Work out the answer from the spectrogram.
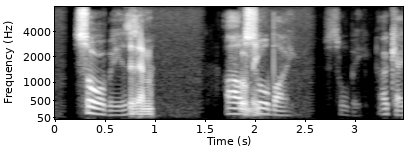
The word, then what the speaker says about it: Sorby: So if there's any questions on the hashtag, it's pronounced Sorby. Sorby, is it?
